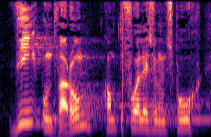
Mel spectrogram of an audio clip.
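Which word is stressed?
Wie. The stress is on the word Wie. The question is about the manner.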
